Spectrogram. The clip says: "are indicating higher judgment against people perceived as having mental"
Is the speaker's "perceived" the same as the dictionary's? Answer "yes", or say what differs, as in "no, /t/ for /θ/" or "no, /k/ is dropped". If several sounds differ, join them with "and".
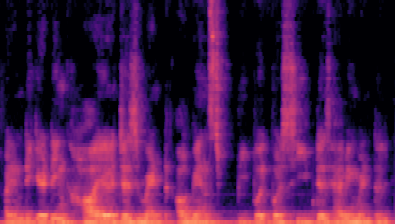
yes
